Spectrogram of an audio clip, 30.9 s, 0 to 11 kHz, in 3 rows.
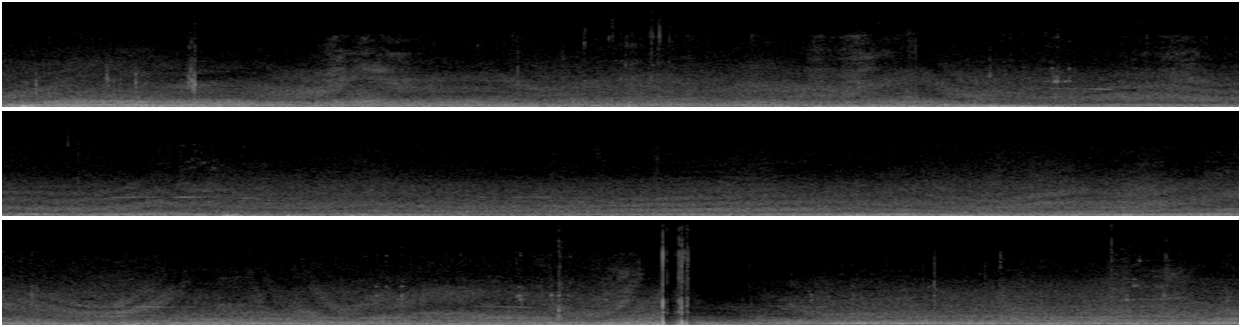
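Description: Wind buffeting the microphone of a head-mounted camera, a steady low rumble, with a sharp knock about 26 seconds in.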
